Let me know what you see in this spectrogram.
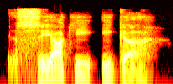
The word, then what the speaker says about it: Siaki Ika: Siaki Ika.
